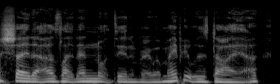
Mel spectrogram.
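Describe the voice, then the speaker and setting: A man is speaking. He has a British accent. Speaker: podcast co-host. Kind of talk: casual chat.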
